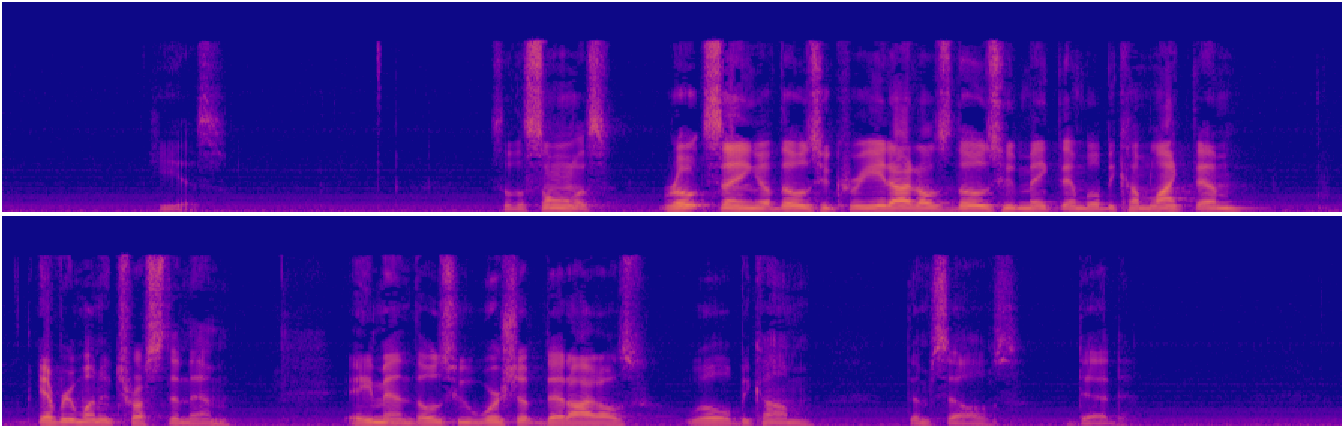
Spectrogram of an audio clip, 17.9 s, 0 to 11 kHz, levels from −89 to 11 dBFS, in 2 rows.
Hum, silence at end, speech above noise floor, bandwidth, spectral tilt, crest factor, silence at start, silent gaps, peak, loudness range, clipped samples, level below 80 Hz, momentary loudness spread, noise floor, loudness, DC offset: 60 Hz at -60 dBFS; 1.45 s; 29 dB; 9.4 kHz; -4.5 dB/octave; 20 dB; 1.05 s; none; -14 dBFS; 13 LU; under 0.1%; -66 dBFS; 19 LU; -61 dBFS; -33 LUFS; under 0.1%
